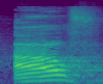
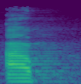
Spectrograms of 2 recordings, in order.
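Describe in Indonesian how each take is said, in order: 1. Kata ini berakhir dengan bunyi f. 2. Kata ini berakhir dengan bunyi p. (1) "Af bukan ap" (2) "Itu poa ap namanya"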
